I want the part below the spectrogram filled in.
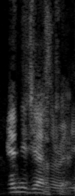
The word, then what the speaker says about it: Bene Gesserit: Bene Gesserit? – Bene Gesserit, yes.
